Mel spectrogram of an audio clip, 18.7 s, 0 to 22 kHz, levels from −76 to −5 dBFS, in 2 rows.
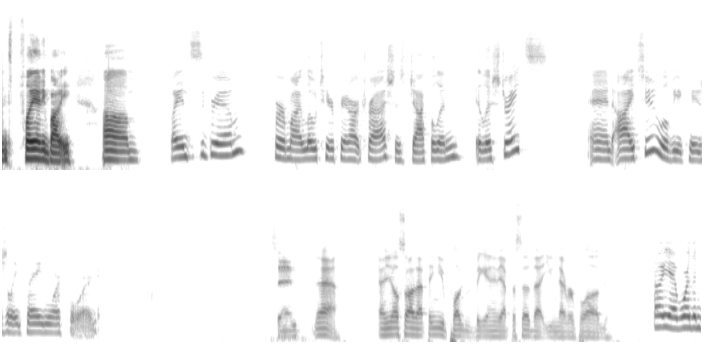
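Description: From 1.14 to 2.01 s, zipper noise rides on the speech as the level falls by about 20 dB. The gain moves in discrete unsmoothed steps, around a hundred per second, and each step leaves a small click, giving a fine ticking buzz throughout the fade.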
